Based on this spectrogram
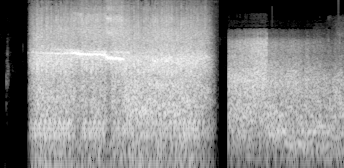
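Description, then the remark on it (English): A loud, rumbling roar of two bombs dropped by an American bomber exploding on two Japanese boats in a bay, with a faint falling whistle early on. The blast noise cuts off abruptly, then a second sustained explosion follows, with no voices. “Two bombs were released. There was a huge explosion as both ships were destroyed in full view of the brothers.”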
